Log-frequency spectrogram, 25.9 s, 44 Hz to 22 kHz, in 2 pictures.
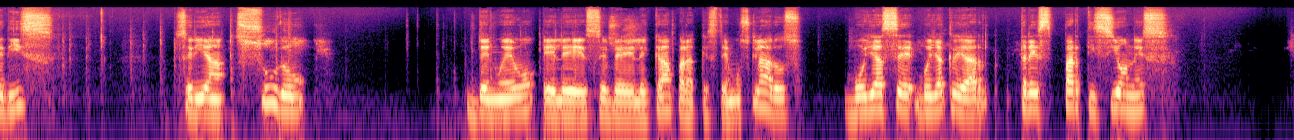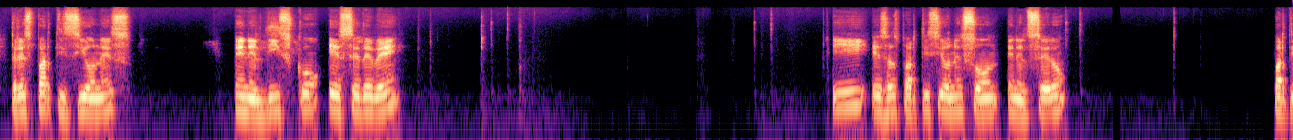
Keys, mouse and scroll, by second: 0.7-1.4 scroll up 1, 1.1-2.6 typing, 3.8-6.2 typing, 6.3 Return, 8.7 typing, 13.9-17.6 scroll up 2, 17.6 click, 20.4 click, 23.4 click.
